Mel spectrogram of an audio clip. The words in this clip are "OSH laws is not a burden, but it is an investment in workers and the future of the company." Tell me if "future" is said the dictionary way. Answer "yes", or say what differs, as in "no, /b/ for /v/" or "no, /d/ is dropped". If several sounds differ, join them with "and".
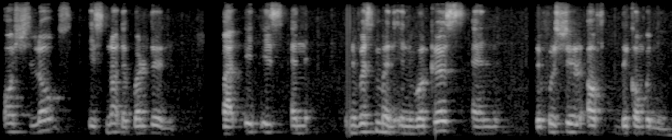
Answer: no, /s/ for /tʃ/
